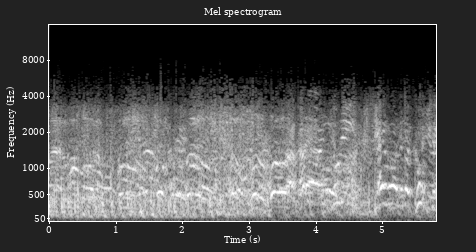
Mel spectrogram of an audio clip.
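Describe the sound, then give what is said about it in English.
A dense, steady babble of many voices fills the scene, loud, with overlapping chatter and no single voice standing out for the whole stretch. “I never thought there'd be such a crowd.”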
